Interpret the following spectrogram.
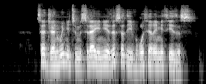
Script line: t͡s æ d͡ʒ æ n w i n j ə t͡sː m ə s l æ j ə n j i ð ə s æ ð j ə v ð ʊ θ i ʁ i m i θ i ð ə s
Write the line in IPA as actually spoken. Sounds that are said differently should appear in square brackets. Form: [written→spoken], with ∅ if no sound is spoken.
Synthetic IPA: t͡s æ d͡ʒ æ n w i n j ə t͡sː m ə s l æ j ə n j i ð ə s æ ð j ə v [ð→ʁ] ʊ θ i ʁ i m i θ i ð ə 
